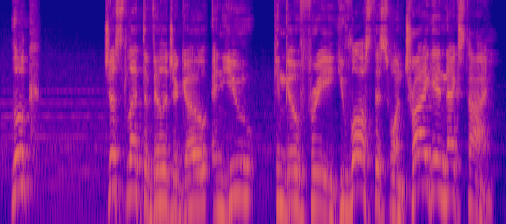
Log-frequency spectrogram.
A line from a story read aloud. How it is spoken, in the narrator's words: he's going to yell, and he's going to say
